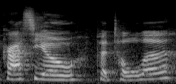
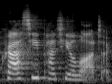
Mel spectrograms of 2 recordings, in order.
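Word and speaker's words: crassipetiolata: crassy petio Lata and I'm finally gonna start saying it correctly because I've just been saying crassio patola which is definitely it's definitely the other way around crassy pet grassy petio Lata crassy patialata crassy patialata but yeah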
